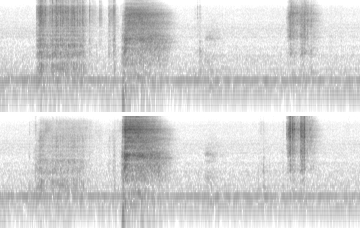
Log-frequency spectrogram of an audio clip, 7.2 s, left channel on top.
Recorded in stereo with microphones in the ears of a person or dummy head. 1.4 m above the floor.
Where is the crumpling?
70° left (ahead or behind), 1.9 m.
